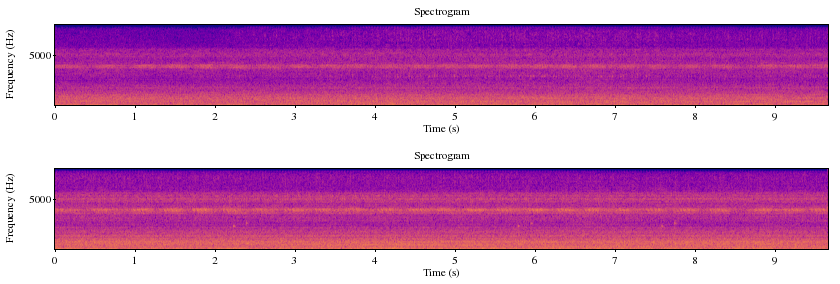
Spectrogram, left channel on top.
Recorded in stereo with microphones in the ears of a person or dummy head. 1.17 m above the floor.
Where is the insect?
40° right (ahead or behind), 1.4 m.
